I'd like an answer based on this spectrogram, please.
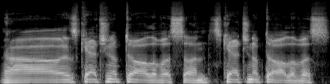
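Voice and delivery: gruff, grizzled voice. The agents' boss, sipping hot chocolate at his desk, answers them, gruff boss voice. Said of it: "you see your boss, a gruff, bearded, grizzled kind of man, / you see your boss, a gruff, bearded, grizzled kind of man, sitting at his desk, sipping a hot chocolate, stirring it with a candy cane. / g".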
